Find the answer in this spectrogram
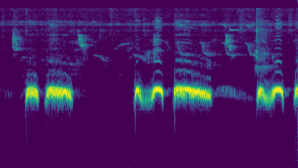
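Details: Malay dove, filmed in a trapping setting, giving loud tonal coos: a short wavering double note followed by a longer steady coo, the phrase repeated after a pause, with faint higher chirps behind.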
